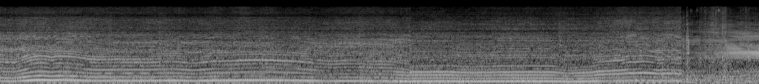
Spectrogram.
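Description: A chainsaw cuts through a huge tree trunk while felling it, its engine holding a loud, steady, buzzing whine close by for several seconds with slight pitch dips under load, then easing off at the end.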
